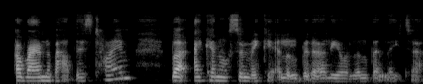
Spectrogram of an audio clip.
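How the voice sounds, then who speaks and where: A woman speaks with a London accent. Her pitch sits fairly low. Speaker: relationship coach. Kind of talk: live stream talk to viewers. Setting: live stream. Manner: hesitant, many fillers.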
